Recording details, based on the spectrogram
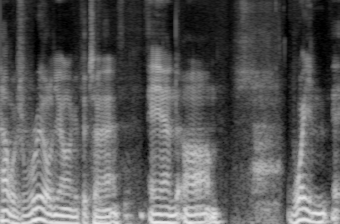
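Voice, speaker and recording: A man's somewhat breathy voice has a dark, mellow tone. His pitch is fairly low, and his intonation is lively. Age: 70s. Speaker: podcast guest, retired duck hunter. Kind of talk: casual chat, storytelling.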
